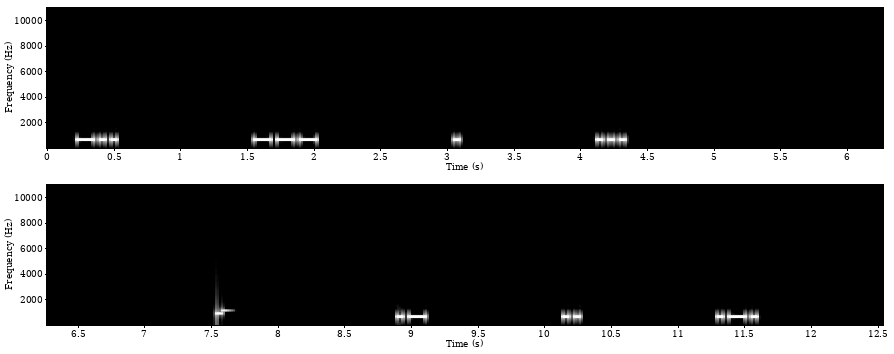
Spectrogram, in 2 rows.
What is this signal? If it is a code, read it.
Morse code, heard as a keyed tone, about 28 wpm, spaced as for 8 wpm, 700 Hz. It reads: DOES AIR
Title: 8x Character Spacing - Top 200 Words - 28wpm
